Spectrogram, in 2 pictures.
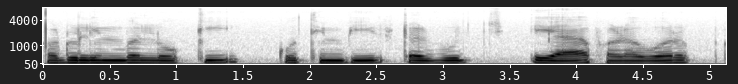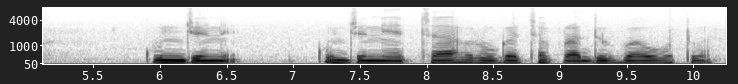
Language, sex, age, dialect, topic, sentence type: Marathi, male, 18-24, Varhadi, agriculture, statement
